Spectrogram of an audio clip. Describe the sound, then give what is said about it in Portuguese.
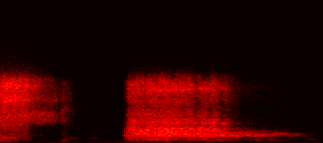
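A person with eyes closed takes two deep, airy breaths while focusing on breathing to practise self-hypnosis: a short exhale or inhale, a brief pause, then a longer, steady rush of air that slowly fades. No talking. “Fechei o olho. Vou focar na minha respiração.”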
